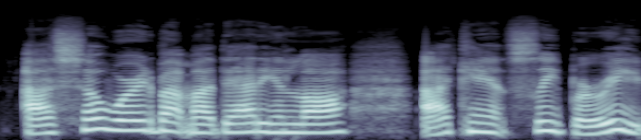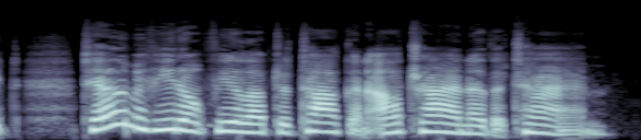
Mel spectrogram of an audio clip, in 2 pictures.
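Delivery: put-on high-pitched womanly voice. A character posing as a woman to a receptionist, in a high-pitched soft voice. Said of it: "Possum had a high-pitched, soft voice that could easily pass for a woman's".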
